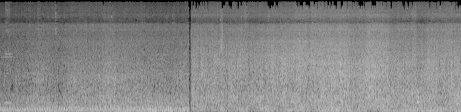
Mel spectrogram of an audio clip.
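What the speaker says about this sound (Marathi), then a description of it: "हा खतरनाक एकदम वादळ वारा" A stormy monsoon wind roars steadily along a road during the Pandharpur Wari pilgrimage, with rain mixed in, a loud continuous rush with buffeting against the microphone.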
